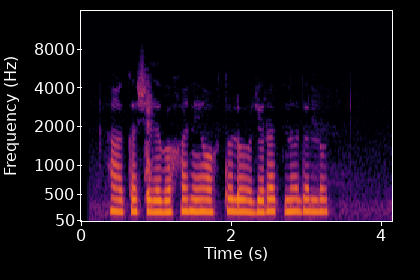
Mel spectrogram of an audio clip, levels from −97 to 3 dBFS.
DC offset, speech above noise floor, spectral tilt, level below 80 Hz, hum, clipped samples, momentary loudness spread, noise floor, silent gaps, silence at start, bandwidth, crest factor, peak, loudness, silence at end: under 0.1%; 38 dB; -10.5 dB/octave; -76 dBFS; none; under 0.1%; 5 LU; -66 dBFS; none; 0.4 s; 5.2 kHz; 14 dB; -16 dBFS; -29 LUFS; 0.85 s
